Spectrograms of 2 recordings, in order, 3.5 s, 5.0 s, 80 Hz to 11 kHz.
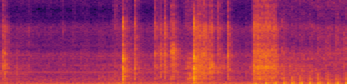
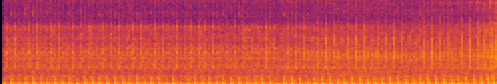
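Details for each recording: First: TMX155 single-cylinder motorcycle, previously very noisy with knocking even when cooled, started after an overhaul (connecting rod, clutch housing, bearings replaced): steady, even idle with no rattle or knock. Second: Honda TMX155 single-cylinder motorcycle engine, cold and rested, before overhaul: loud clatter with a steady, fast knock and rattle.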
